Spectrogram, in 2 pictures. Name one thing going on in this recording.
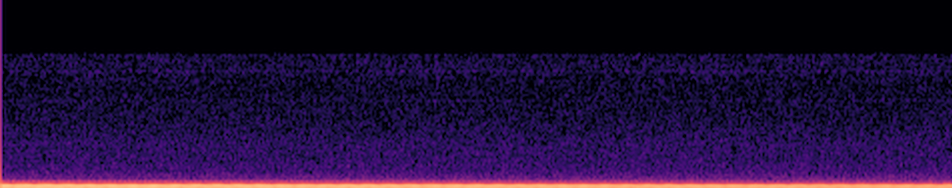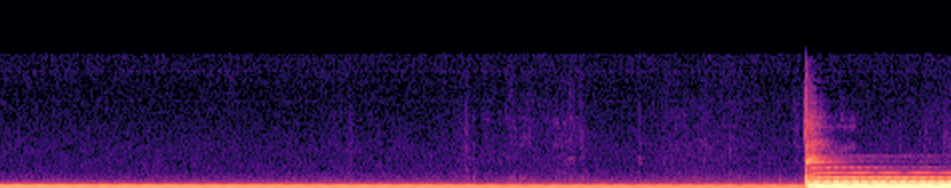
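A metal singing bowl hums with a deep ringing tone that slowly fades.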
